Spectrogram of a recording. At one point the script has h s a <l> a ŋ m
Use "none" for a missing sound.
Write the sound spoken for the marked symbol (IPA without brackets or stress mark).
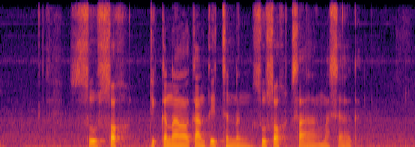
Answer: ɾ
